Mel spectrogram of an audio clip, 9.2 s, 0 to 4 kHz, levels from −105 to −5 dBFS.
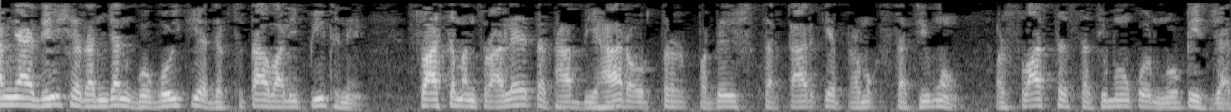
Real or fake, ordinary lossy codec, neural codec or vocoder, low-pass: fake; none; vocoder, 44.1 kHz, 128 mel bands every 512 samples, BigVGAN v2; 3.6 kHz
